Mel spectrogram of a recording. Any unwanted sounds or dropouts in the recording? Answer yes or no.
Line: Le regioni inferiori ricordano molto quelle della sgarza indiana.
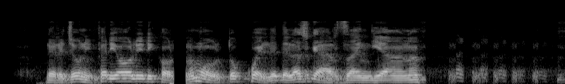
yes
